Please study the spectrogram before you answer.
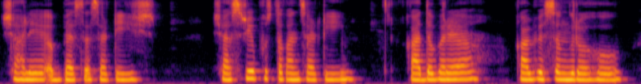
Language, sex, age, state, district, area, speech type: Marathi, female, 18-30, Maharashtra, Ahmednagar, rural, spontaneous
